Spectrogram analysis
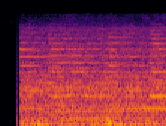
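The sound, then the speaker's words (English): Church bells at the old cathedral on Walnut Street ringing to celebrate a new Pope: a dense, loud, continuous peal that starts abruptly, with sustained ringing overtones throughout. “Church bells rang in celebration of the new Pope at the old cathedral on Walnut Street.”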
